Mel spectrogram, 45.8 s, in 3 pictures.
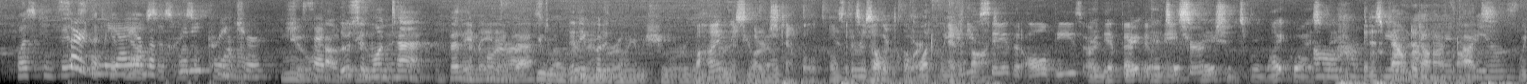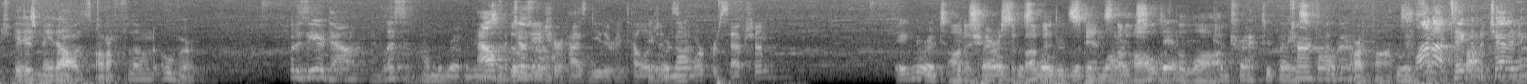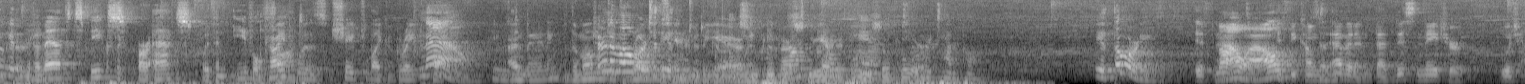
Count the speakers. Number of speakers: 10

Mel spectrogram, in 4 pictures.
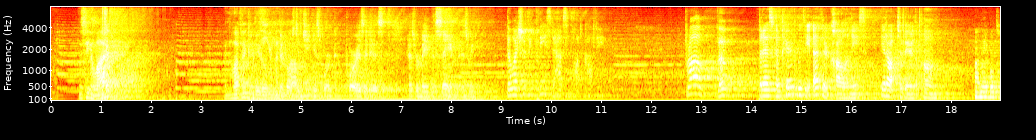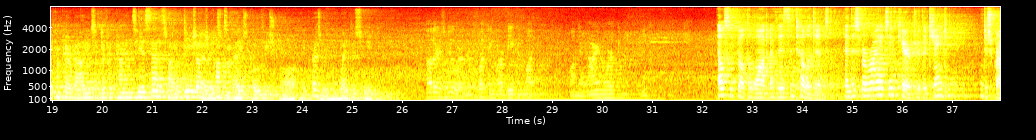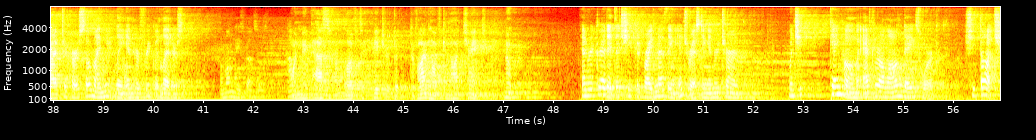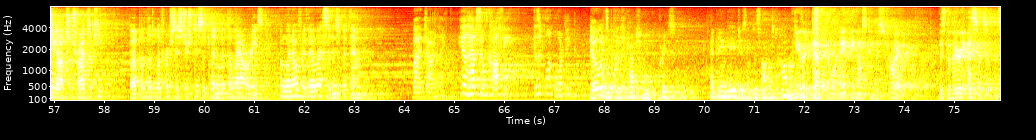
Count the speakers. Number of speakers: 7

